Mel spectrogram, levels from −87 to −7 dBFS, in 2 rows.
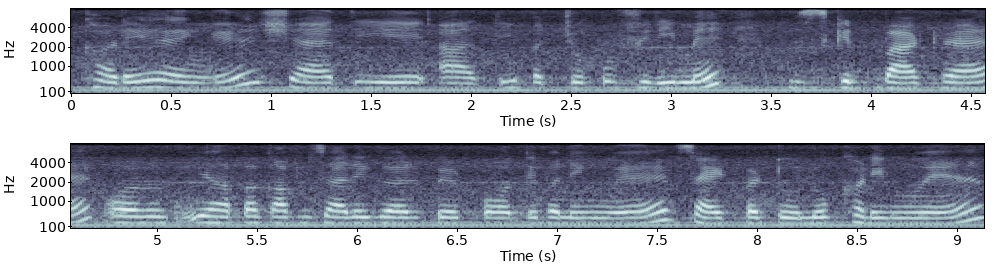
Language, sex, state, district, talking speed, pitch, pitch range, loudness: Hindi, female, Chhattisgarh, Rajnandgaon, 205 wpm, 215 Hz, 205-220 Hz, -21 LUFS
